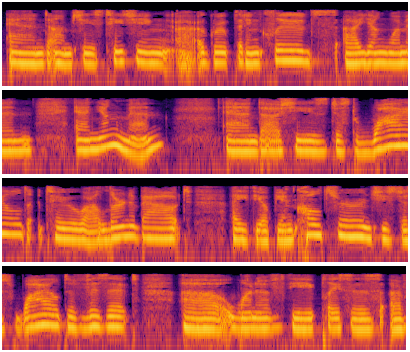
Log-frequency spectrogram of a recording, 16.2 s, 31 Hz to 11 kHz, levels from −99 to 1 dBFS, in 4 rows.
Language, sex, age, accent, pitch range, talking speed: English, female, 40-59, American, 150-180 Hz, 140 wpm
